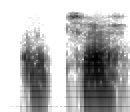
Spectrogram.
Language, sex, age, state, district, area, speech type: Hindi, male, 45-60, Rajasthan, Jodhpur, urban, conversation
